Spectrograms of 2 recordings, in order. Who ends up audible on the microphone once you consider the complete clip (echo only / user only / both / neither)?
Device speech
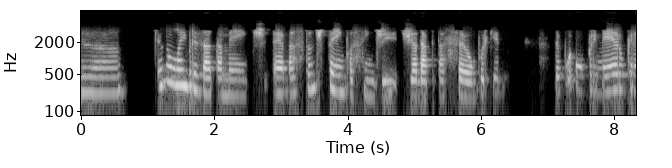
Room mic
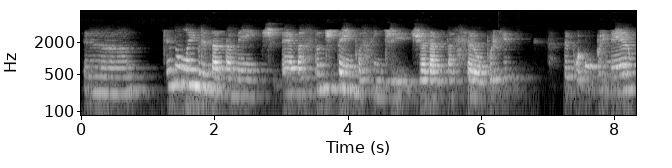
echo only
